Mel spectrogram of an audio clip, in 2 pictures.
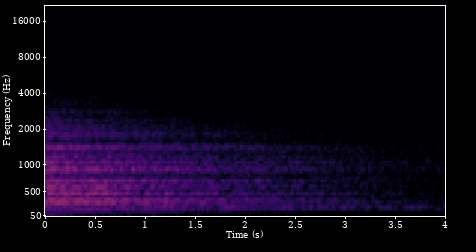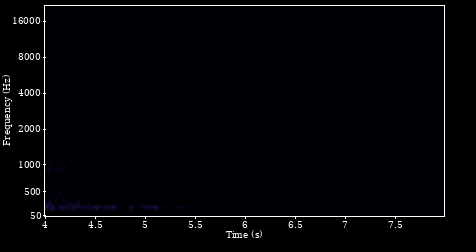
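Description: Game music plays and slowly fades out.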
